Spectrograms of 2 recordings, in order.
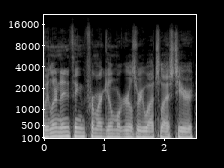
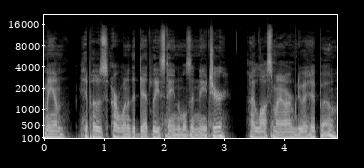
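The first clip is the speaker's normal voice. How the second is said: usual speaking voice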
